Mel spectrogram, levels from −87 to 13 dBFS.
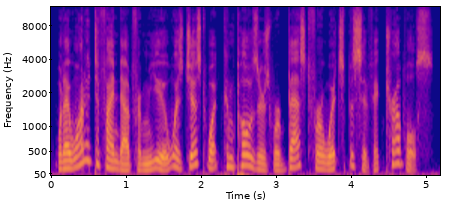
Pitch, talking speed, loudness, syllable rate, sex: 165 Hz, 210 wpm, -19 LUFS, 5.0 syllables/s, male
